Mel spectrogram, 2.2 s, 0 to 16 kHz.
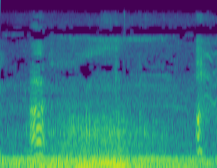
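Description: Engine of an off-road 4x4 working under load as the vehicle crawls, tilted, out of a deep rut, a steady low drone that swells slightly around the middle.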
